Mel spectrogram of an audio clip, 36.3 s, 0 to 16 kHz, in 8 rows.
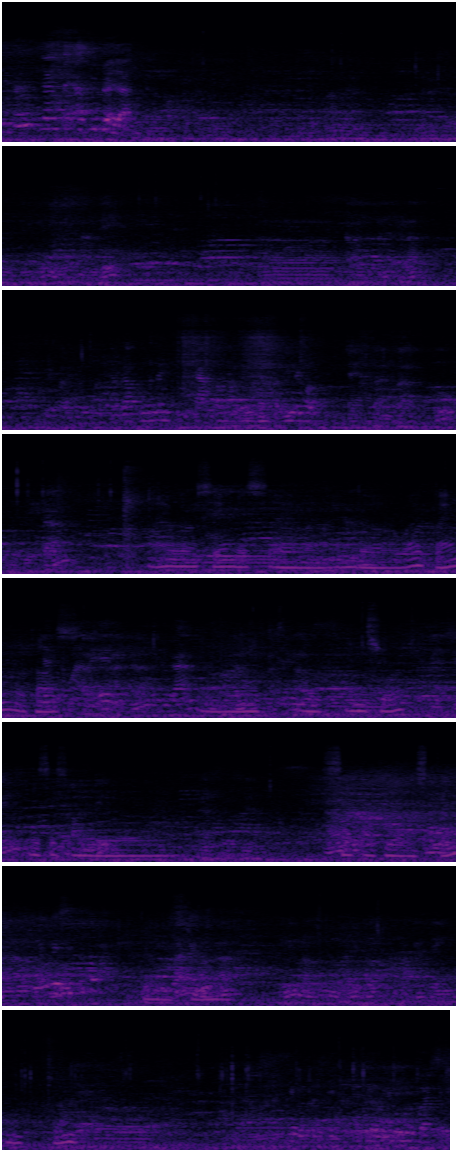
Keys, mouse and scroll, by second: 6.7 right click, 9.2-14.0 middle drag, 14.0-16.5 right drag, 16.5-17.9 middle drag, 18.1 click, 19.9-20.9 middle drag, 21.6 middle click, 22.9 middle click, 28.5-29.6 middle drag, 29.7-33.4 middle drag, 33.9-36.2 middle drag.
